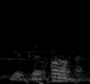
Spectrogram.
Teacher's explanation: anglicized the stress is on the har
